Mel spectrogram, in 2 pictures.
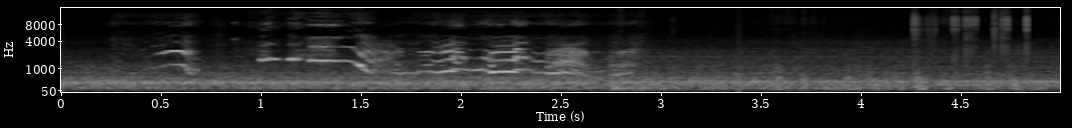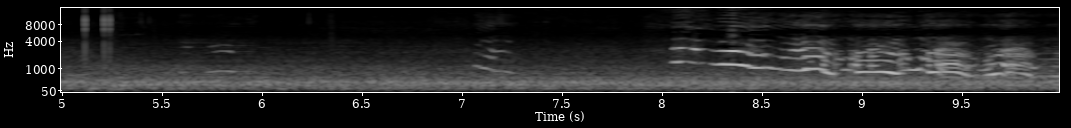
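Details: Pavarotti the dog, riding in a car, voices displeasure at leaving Byron at home: high, sliding whines and falling whimpers in two bursts, one at the start and one near the end, over a steady low car hum with a quiet stretch between.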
